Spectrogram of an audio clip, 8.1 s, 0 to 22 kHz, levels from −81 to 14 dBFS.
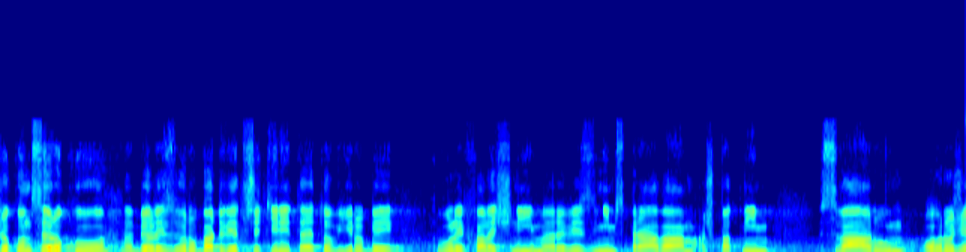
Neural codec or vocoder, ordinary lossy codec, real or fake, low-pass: autoencoder, 48 kHz, 128 numbers a frame, DAC-VAE, trained on Japanese speech; Opus, 16 kbps; fake; 10.8 kHz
